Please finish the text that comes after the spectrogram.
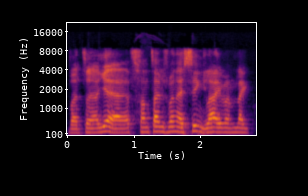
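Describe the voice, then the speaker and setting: A man's voice: fairly high pitch, fairly even intonation, moderate pace, a little mellow, clean tone. A man interviewing a singer, asking eager, filler-heavy questions over a video call, himself a singer. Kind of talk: casual interview chat.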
